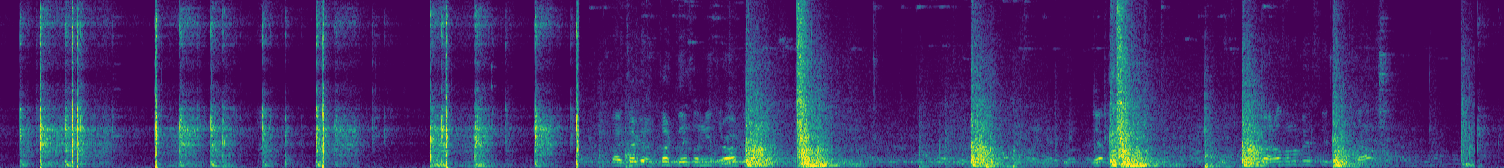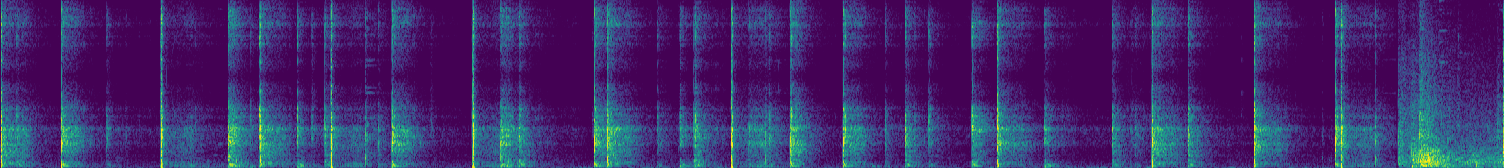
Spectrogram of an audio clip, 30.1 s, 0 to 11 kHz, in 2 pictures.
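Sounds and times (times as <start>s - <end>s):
gunshots with echo: 4.3s - 10.4s, 11.0s - 14.0s, 14.6s - 24.2s, 26.5s - 30.0s.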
